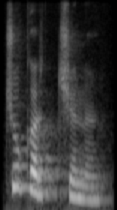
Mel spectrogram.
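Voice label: "чукӧртчыны", Komi, female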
